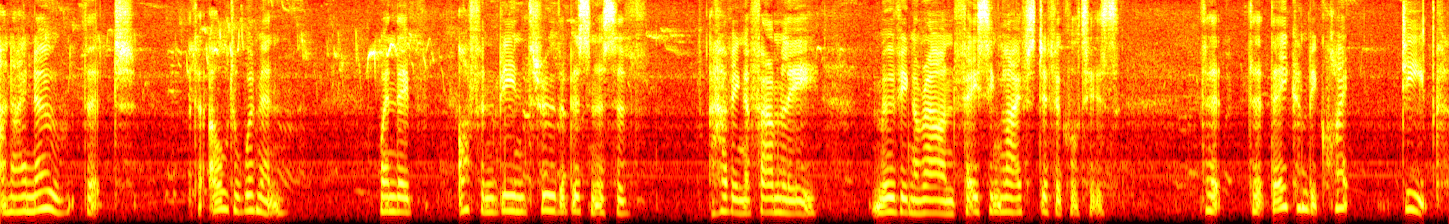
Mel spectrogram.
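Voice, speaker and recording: Against noticeable background noise, a woman speaks at a fairly slow pace with very even loudness and long, frequent pauses. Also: medium pitch for a woman, ordinary pitch variation. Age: 70s. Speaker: activist. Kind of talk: personal reflection monologue. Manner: halting.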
